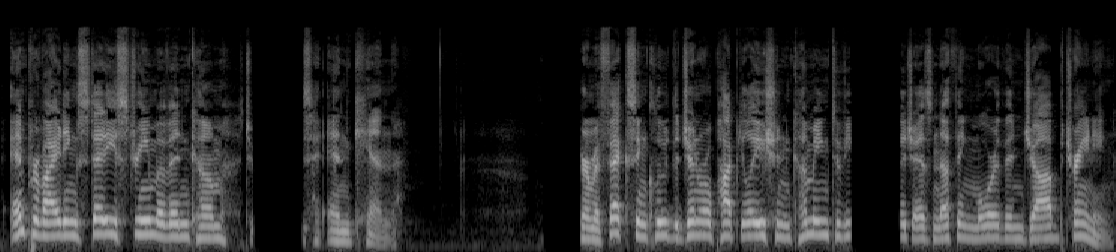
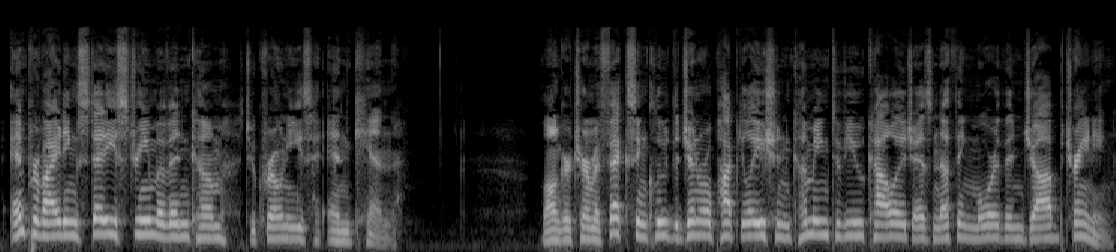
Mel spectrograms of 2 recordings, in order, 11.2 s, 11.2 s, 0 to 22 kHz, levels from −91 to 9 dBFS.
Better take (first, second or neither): second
